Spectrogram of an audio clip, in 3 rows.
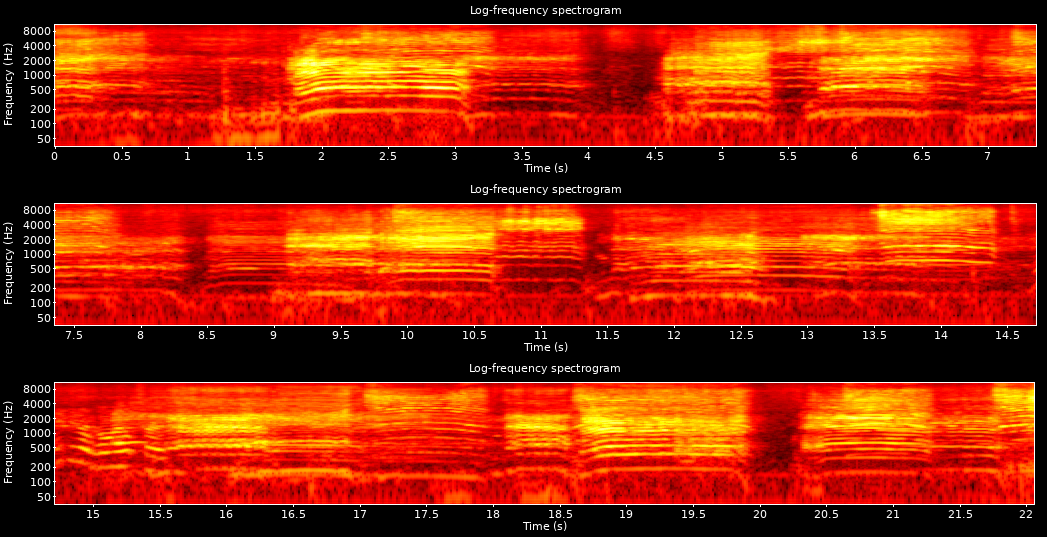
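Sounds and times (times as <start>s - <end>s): sheep bleating: 0.0s - 22.0s.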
